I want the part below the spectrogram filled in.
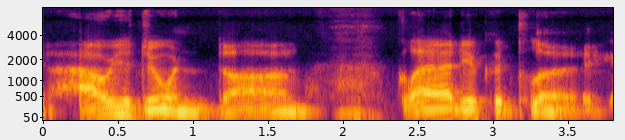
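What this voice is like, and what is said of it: Slow, deep imitated voice. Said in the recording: “Hilly was just this great character ... he talked very slow ... Deep voice. He was an opera singer”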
